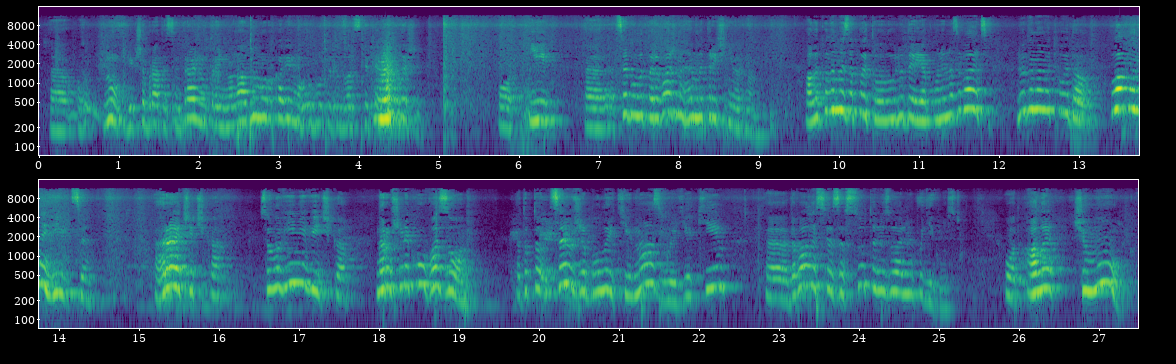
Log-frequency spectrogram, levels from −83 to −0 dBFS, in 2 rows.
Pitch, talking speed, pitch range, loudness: 275 Hz, 110 wpm, 235-320 Hz, -21 LUFS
